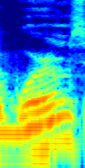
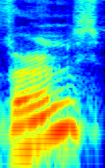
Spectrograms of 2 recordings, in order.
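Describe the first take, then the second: First: "Worms" said as in English, with a W, like the word for earthworms; plain English "Worms" with a W. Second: "Worms" said the German way, as "Verms", higher and louder. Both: Shown as a demonstration. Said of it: "or Worms".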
